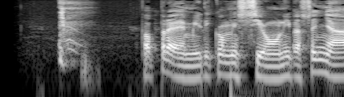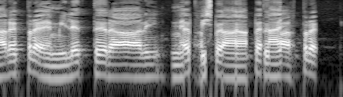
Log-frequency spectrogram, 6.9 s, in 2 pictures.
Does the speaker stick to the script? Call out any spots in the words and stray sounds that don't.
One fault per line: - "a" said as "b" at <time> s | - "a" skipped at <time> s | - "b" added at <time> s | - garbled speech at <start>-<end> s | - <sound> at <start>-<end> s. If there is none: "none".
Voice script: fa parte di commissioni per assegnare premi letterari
- cough at 0.6-1.0 s
- "parte" said as "premi" at 1.5 s
- "per" skipped at 2.9 s
- garbled speech at 5.1-6.6 s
